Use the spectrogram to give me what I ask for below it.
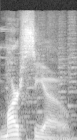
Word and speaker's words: Marcio: Say Mar, then C, then say O. Marcio.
